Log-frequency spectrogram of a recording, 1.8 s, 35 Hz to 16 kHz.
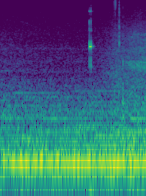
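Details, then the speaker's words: B-Cure low-level laser therapy device running a 6-minute treatment, giving one short high beep every 3 seconds over a low room hum to confirm it is still working; normal operation. "every 3 seconds you'll hear a beep to confirm the device is still working"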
